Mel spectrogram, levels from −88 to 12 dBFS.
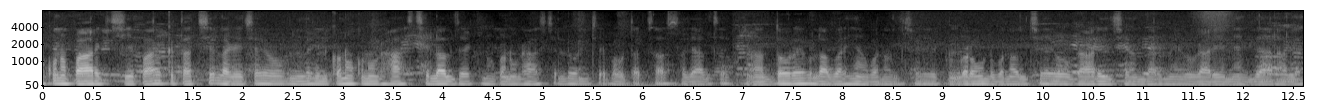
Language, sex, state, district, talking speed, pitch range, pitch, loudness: Maithili, male, Bihar, Saharsa, 210 wpm, 95-105 Hz, 100 Hz, -23 LUFS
